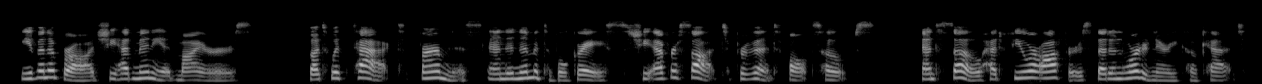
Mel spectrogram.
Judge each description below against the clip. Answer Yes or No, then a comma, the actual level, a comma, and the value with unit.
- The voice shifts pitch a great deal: Yes, wide, 6.6 semitones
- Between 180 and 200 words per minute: No, average, 140 wpm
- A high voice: Yes, very high, 255 Hz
